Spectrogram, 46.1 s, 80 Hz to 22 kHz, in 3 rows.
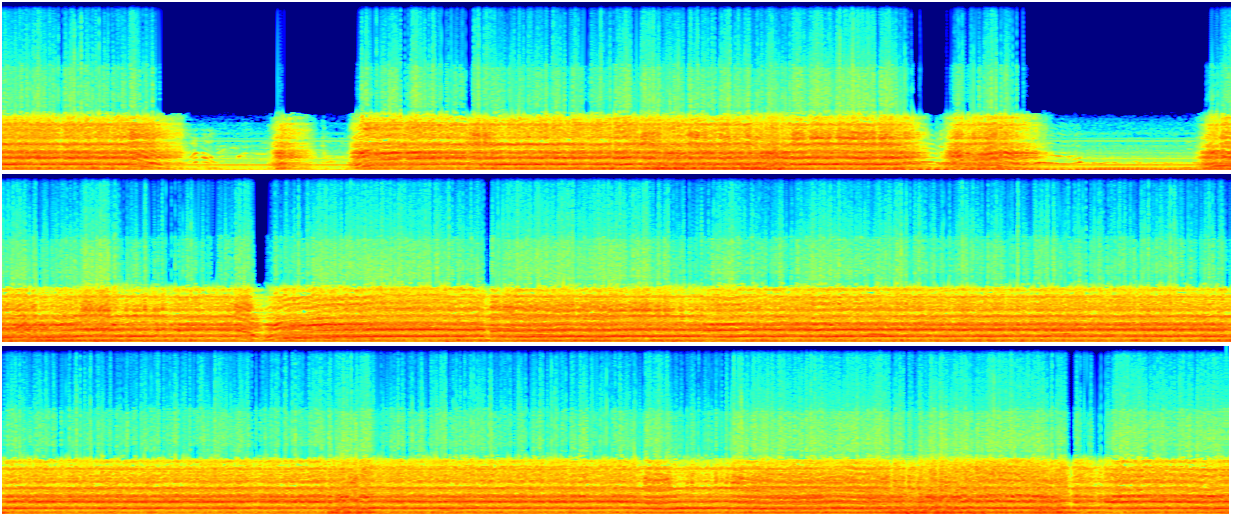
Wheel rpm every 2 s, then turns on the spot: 200, 10, 160, 230, 220, 170, 30, 90, 220, 170, 220, 230, 230, 230, 230, 240, 230, 230, 230, 230, 210, 220, 230.
none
